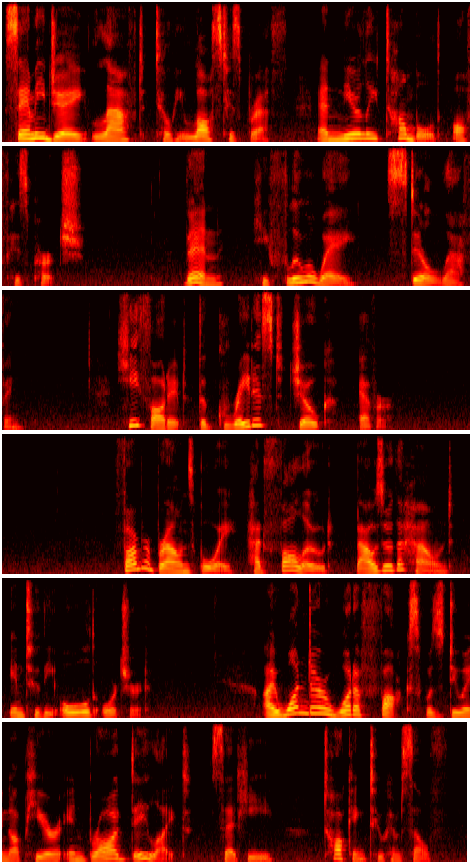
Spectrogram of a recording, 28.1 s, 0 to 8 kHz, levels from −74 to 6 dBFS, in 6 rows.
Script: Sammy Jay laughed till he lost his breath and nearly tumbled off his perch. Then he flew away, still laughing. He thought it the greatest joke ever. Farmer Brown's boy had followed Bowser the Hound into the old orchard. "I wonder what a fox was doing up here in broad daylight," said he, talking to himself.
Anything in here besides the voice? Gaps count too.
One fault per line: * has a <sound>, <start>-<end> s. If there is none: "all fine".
all fine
